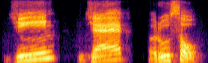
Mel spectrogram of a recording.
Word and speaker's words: Jean-Jacques Rousseau: Spelling कुछ भी हो, it should be pronounced as Jean-Jacques Rousseau.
